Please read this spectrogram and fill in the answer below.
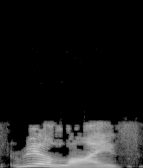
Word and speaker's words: realize: grasp it yeah realize realize and the stress is on the first syllable real realize realize what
